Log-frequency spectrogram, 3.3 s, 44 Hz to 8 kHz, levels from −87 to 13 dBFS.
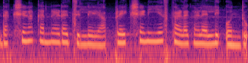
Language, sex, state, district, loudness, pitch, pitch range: Kannada, female, Karnataka, Dakshina Kannada, -16 LUFS, 230 Hz, 215-265 Hz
